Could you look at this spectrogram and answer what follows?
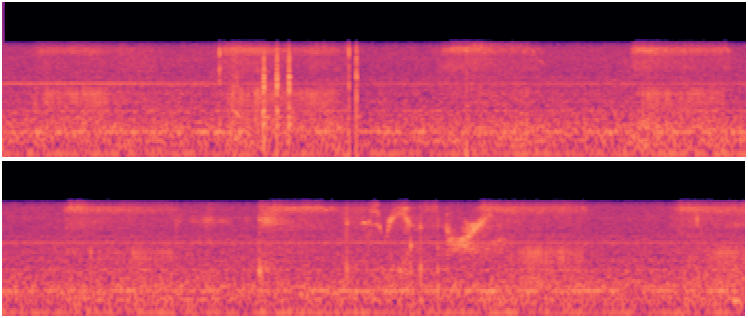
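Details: Snoring: steady, rhythmic rumbling breaths about every two seconds over room noise.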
